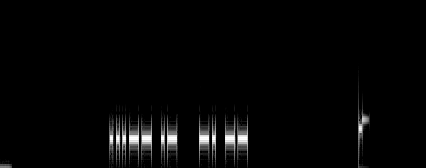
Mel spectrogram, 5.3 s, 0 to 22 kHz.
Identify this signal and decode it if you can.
Morse code, heard as a keyed tone, about 32 wpm, 700 Hz. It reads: 3A NM
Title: Field Day Exchanges Encore - 30wpm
